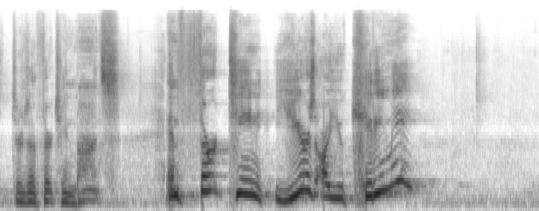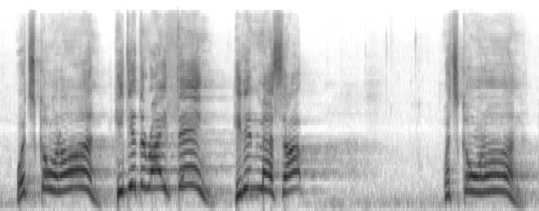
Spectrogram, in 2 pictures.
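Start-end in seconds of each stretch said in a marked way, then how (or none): 1.7-10.7 much higher and louder, disbelieving; exasperated outcry. Acted. Joseph after thirteen years crying out to God, high and incredulous. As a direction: throw the question at heaven, high and loud.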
